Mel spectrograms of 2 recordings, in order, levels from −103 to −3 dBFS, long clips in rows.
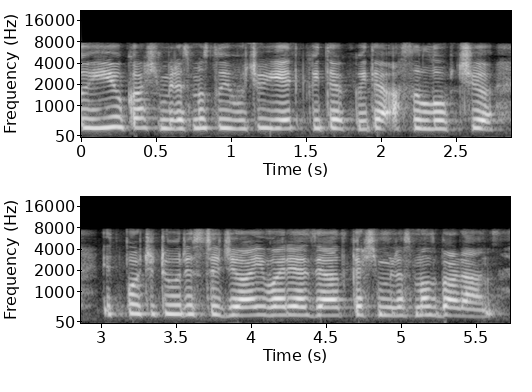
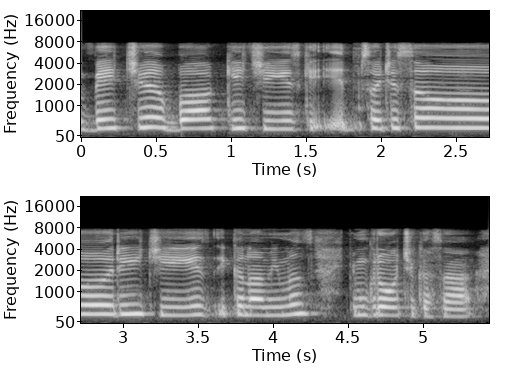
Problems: background sounds at intervals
